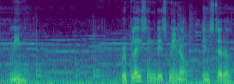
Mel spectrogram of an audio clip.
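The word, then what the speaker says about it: 蓑: This mi means fruit, seed, but the straw raincoat that Dokan requested is pronounced mino.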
